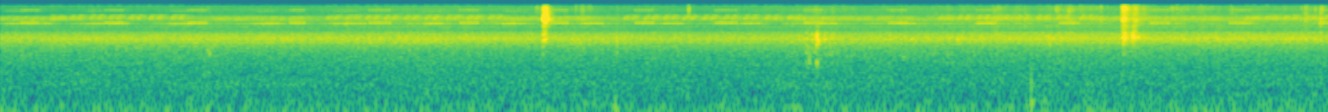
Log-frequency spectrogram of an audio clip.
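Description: Faint night-time chorus of crickets and other insects: a steady high hiss with a chirp repeating in a regular rhythm above it. Three short sharp clicks stand out, about five, eight and eleven seconds in.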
